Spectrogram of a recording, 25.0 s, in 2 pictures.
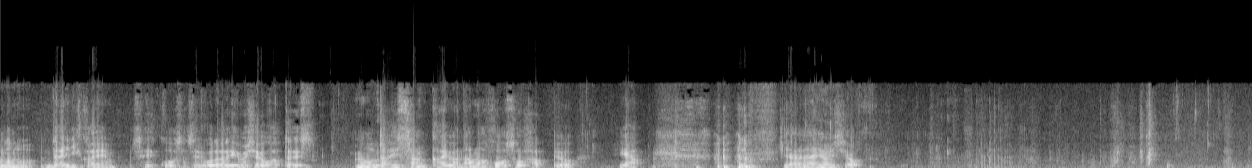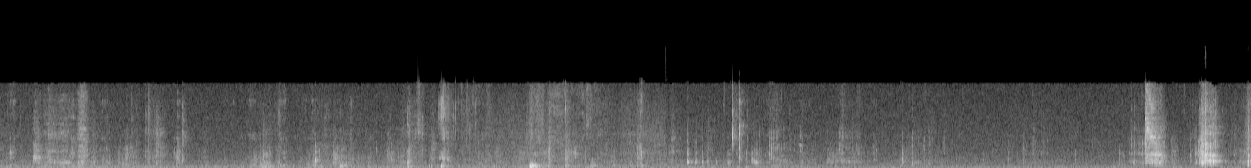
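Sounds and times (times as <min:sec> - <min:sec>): person chewing food: 0:08.7 - 0:25.0.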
